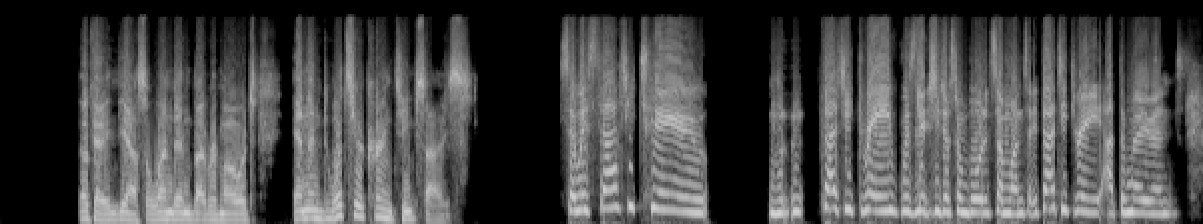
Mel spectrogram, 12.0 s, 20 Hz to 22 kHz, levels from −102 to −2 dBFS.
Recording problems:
distortion; heavy; 11% of the sound clipped

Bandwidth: 15.5 kHz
